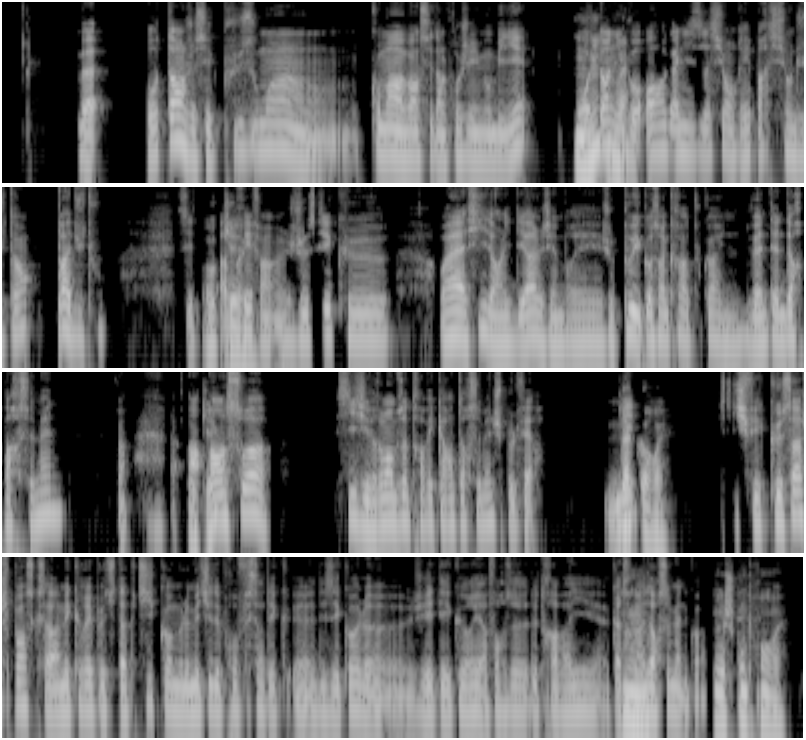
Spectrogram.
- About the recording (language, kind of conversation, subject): French, advice, Comment puis-je clarifier mes valeurs personnelles pour choisir un travail qui a du sens ?
- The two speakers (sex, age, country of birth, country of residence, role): male, 30-34, France, France, user; male, 35-39, France, France, advisor
- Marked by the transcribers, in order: stressed: "pas du tout"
